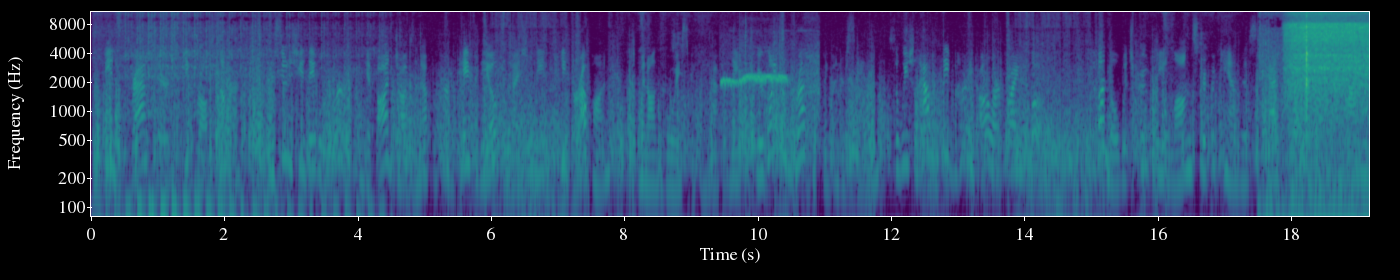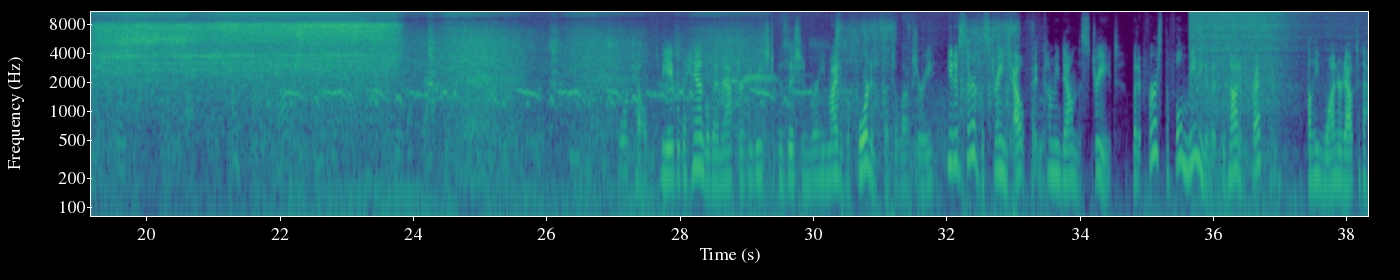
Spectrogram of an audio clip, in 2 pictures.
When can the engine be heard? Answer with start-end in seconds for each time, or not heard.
0.0-4.5, 17.4-33.5, 35.6-38.2.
